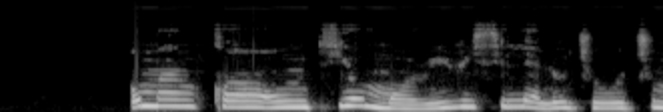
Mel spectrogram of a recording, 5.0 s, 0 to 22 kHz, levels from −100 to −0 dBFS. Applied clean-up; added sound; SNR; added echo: none; none; none; none.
